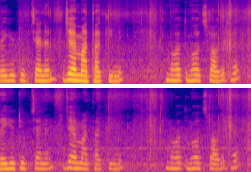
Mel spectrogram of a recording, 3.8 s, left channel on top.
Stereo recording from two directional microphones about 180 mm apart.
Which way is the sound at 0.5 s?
50° left (ahead or behind).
